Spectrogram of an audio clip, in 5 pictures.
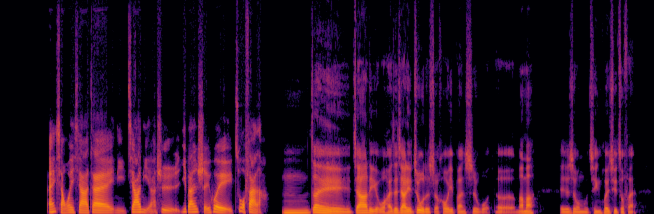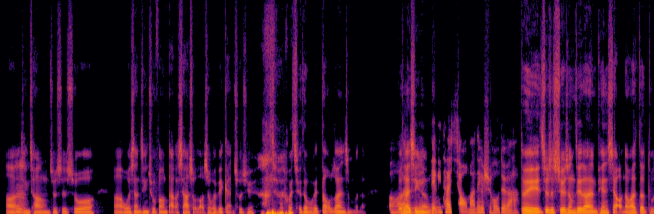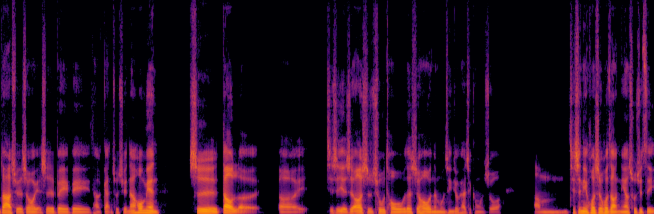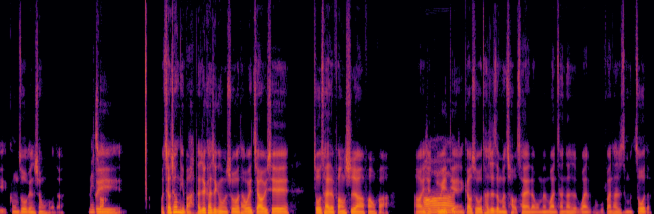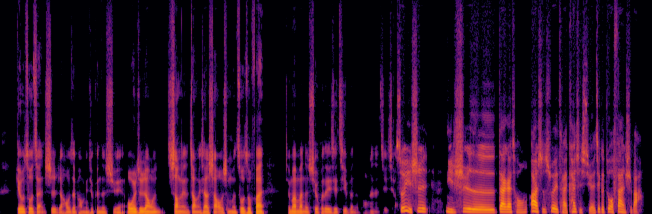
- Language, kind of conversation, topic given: Chinese, podcast, 你是怎么开始学做饭的？
- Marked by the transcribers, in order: chuckle; laughing while speaking: "会觉得"; other background noise; "在" said as "的"; tsk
